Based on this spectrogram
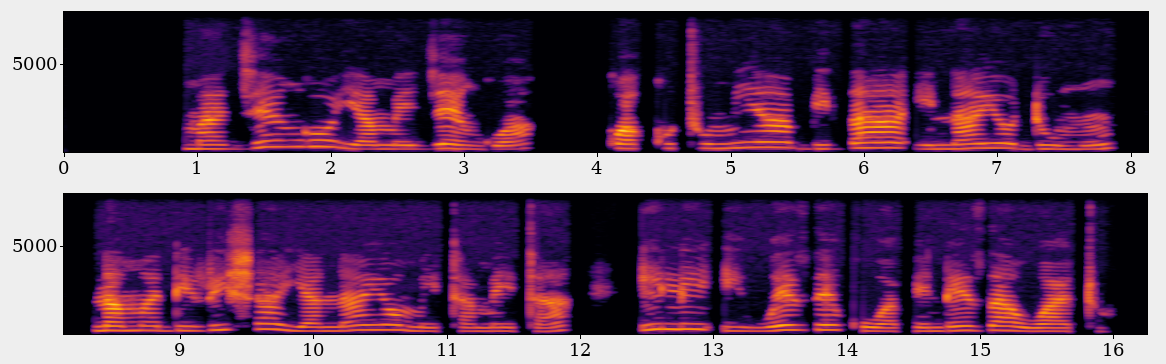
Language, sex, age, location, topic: Swahili, female, 25-35, Nairobi, finance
